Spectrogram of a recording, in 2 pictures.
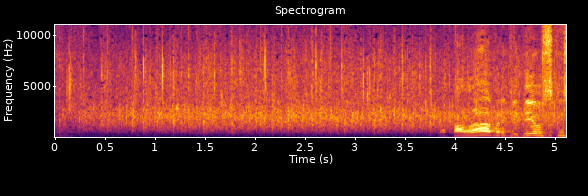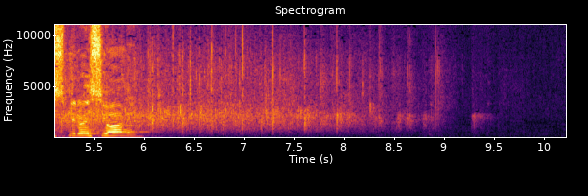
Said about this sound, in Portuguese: Pode aplaudir a Jesus Cristo.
